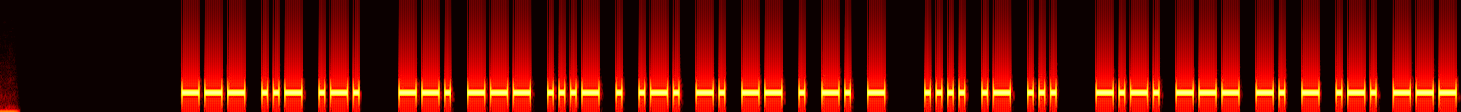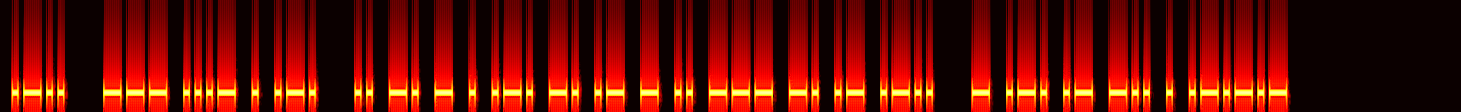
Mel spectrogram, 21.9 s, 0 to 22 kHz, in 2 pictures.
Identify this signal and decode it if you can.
Morse code, heard as a keyed tone, about 28 wpm, 700 Hz. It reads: OUR GOVERNMENT HAS CONTROL OVER INTERNATIONAL TRADE.
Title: Sentences from Top 1000 Words - Review Part 4 - 28wpm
